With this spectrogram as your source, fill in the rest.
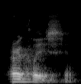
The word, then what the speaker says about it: Pericles: How do you say Pericles? Pericles. Pericles from his country place,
